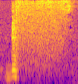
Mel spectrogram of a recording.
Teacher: تسكين السين فتكون بس، تسكين السين وجريان النفس في السين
